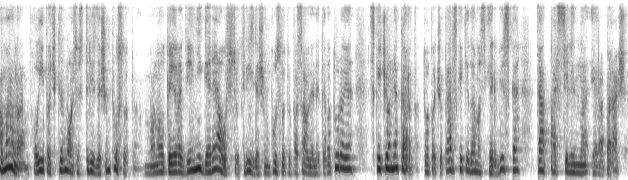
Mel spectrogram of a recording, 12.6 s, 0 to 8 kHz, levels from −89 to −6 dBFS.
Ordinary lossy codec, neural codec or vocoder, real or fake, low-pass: Opus, 32 kbps; codec, 44.1 kHz, 3.4 kbps, Pupu-Codec; fake; 7.2 kHz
